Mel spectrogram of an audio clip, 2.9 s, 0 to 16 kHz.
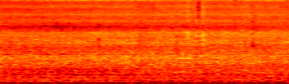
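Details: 1999 Dodge Ram 5.2 V8 after an exhaust manifold repair with a new gasket and bolts replacing the studs: steady, smooth idle rumble with no puffing or clucking at the manifold. Normal idle, leak fixed.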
